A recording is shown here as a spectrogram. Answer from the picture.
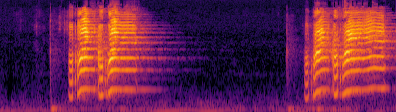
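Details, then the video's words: Pet Indian ringneck parakeet calling while walking; two loud, drawn-out raspy squawks with stacked harmonics, each about three-quarters of a second long, separated by a two-second gap, over a faint low hum. "Parrot Walking And Making Noise"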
